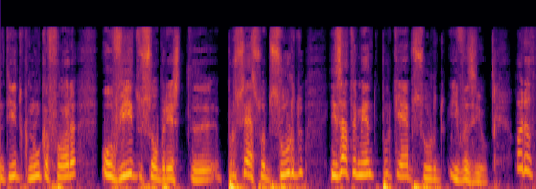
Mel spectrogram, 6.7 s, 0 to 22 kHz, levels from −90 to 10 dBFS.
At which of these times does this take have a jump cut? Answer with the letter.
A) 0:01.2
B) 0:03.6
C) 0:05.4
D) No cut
A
